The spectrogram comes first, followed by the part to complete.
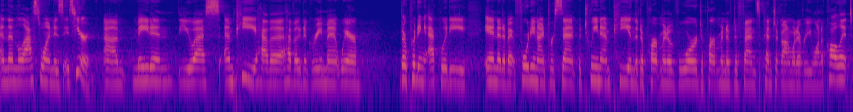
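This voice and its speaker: Talking at a fairly quick pace, a woman has a Canadian accent and a medium pitch. Her intonation stays monotone and flat. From Canada. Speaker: critical minerals policy expert, panelist. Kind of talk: panel discussion.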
